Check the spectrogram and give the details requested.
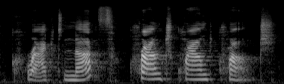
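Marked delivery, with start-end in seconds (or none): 1.3-2.8 crunching. Acted. Squirrel cracking nuts.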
